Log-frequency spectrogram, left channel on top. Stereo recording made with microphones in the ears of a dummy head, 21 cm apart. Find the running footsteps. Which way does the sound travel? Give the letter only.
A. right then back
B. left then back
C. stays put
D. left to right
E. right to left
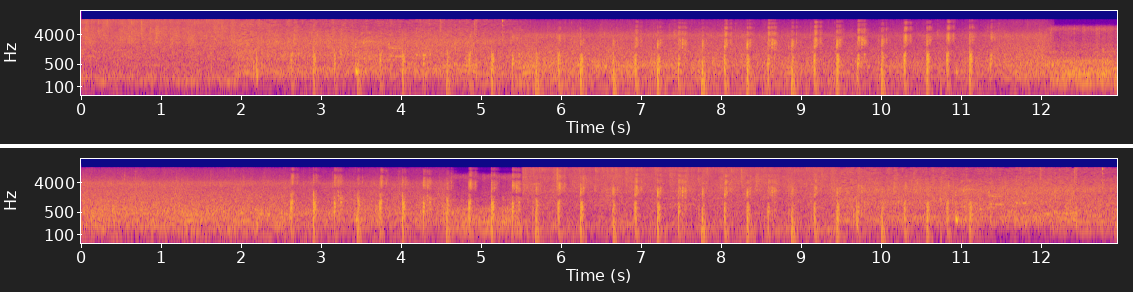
E.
